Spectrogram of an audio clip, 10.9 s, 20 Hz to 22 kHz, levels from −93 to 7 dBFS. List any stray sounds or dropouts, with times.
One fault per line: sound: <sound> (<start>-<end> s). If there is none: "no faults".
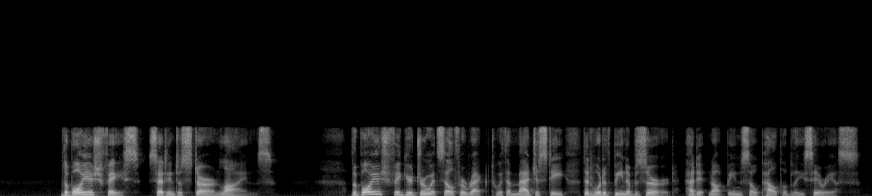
no faults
